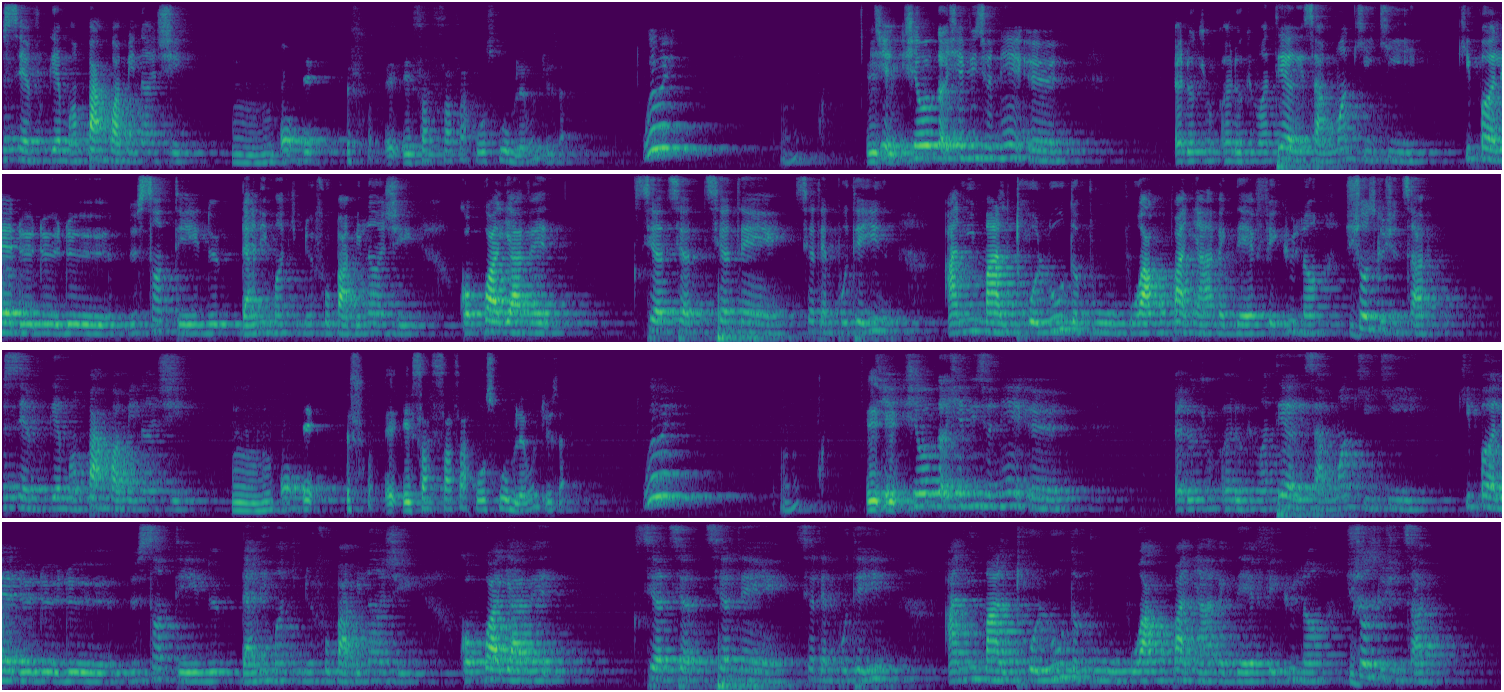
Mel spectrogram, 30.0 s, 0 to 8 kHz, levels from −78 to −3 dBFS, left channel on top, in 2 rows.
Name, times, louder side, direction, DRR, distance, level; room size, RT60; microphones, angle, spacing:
voice 1, 0.0-1.8 2.8-2.9 6.4-6.7 8.7-10.6 11.7-14.1 14.6-20.5 21.3-24.2 24.4-29.3, left 3 dB, 65° left, 6 dB, 0.7 m, -31 dB
voice 2, 2.3-2.7 3.0-3.1 3.4-5.7 7.8-8.0 8.6-9.0 28.5-28.7, right 6 dB, 85° right, 15 dB, 0.3 m, -33 dB
7.8 x 7.1 x 2.9 m, 1.2 s
head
